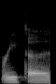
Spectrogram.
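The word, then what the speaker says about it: Retha: us from rita blair i think i pronounced rita it's r-e-t-h-a and rita writes why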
